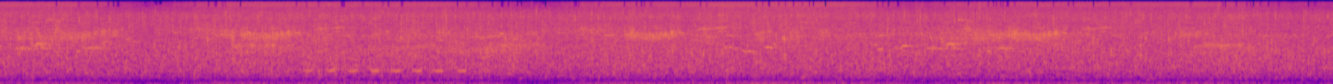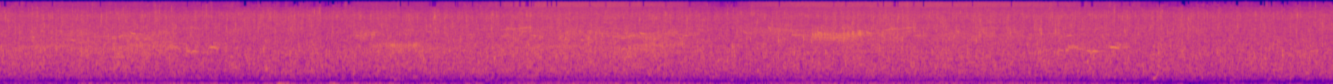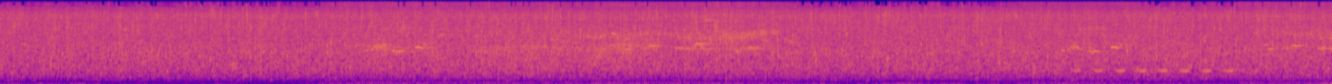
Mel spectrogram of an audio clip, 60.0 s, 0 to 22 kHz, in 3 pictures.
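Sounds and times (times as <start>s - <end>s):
stream water rushing: 0.0s - 59.9s.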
